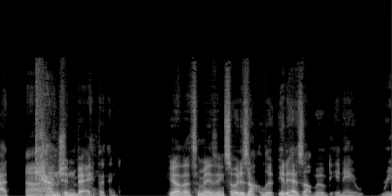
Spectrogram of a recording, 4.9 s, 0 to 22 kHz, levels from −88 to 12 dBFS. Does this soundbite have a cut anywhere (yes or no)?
yes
